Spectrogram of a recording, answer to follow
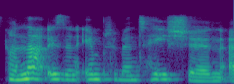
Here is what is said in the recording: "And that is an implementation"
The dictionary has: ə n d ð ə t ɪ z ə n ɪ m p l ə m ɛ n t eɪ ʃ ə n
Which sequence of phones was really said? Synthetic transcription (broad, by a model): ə n ð ə t ɪ z ə n ɪ m p l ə m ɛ n t eɪ ʃ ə n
